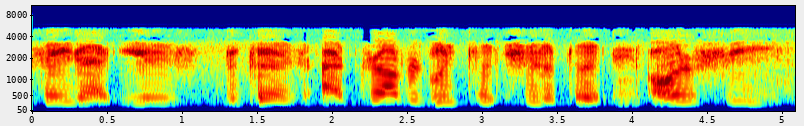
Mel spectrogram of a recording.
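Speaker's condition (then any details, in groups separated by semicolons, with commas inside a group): Speech impediment; apologizes for speech impediment while speaking on radio net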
